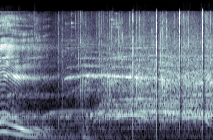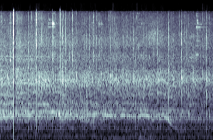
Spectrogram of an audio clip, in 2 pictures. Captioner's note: audience cheering and applauding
